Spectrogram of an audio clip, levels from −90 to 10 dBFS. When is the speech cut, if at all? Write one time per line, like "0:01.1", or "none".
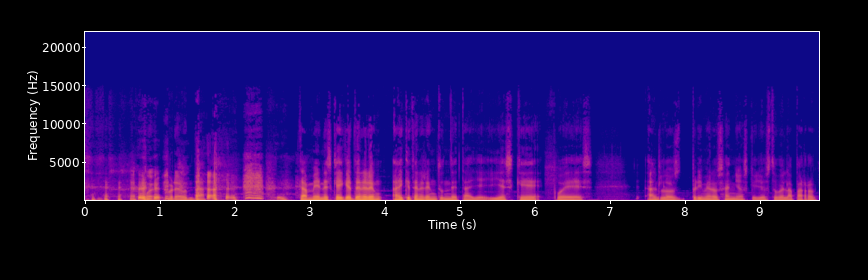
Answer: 0:01.1
0:02.8
0:04.7
0:06.1
0:07.6
0:08.1

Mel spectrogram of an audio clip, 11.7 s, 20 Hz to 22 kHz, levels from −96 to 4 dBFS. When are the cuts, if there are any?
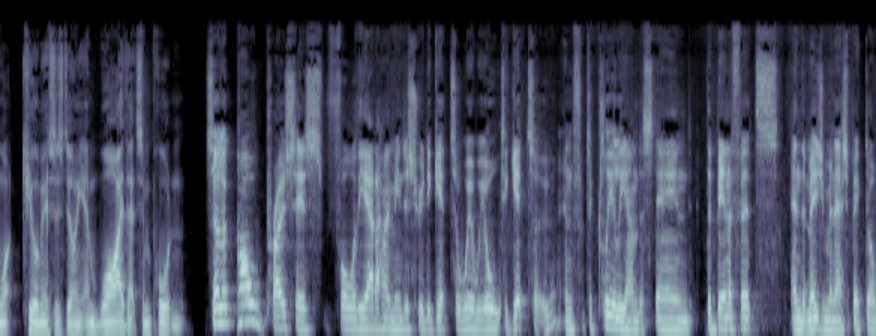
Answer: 0:03.2
0:06.7
0:07.8
0:09.3

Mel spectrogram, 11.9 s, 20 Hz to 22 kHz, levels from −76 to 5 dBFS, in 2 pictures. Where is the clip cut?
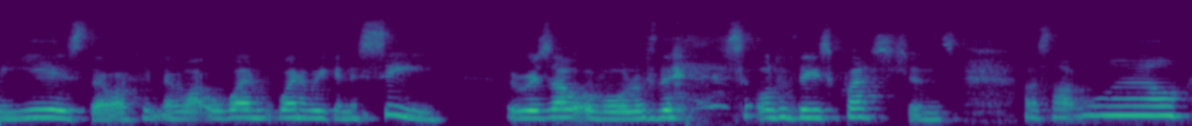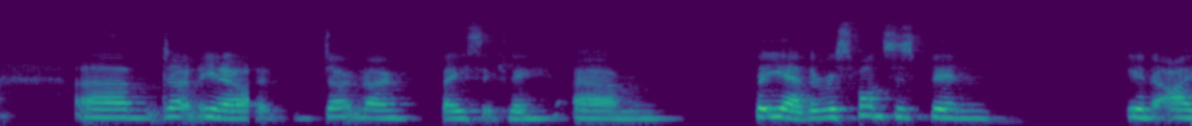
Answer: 0:06.8
0:07.2

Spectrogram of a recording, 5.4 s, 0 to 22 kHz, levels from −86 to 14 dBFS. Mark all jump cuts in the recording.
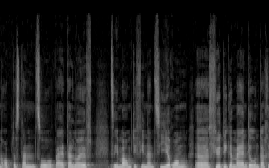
0:02.2
0:03.8

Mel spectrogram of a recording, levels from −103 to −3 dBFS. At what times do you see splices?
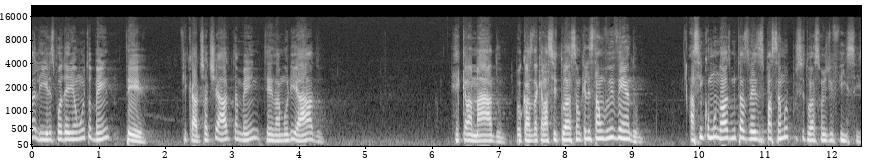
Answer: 0:07.2

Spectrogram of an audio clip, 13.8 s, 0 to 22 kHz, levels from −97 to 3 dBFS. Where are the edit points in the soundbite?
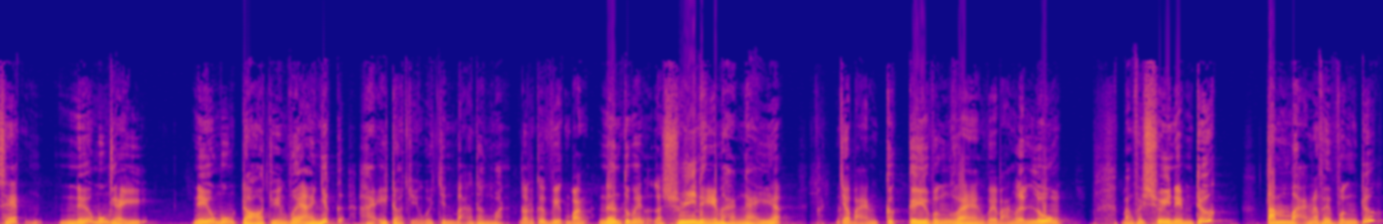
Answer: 0:01.1
0:03.5
0:05.1
0:05.9
0:06.4
0:08.4

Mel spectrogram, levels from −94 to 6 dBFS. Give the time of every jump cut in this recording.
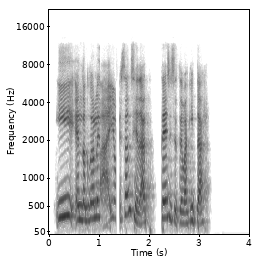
0:01.0
0:01.3
0:02.4

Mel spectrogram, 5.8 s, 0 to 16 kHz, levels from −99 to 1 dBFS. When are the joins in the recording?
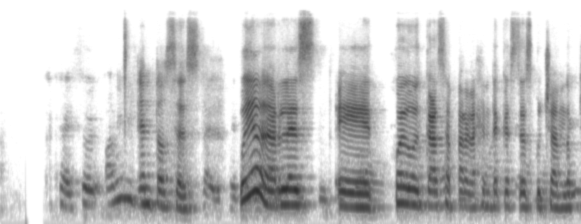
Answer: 0:03.9

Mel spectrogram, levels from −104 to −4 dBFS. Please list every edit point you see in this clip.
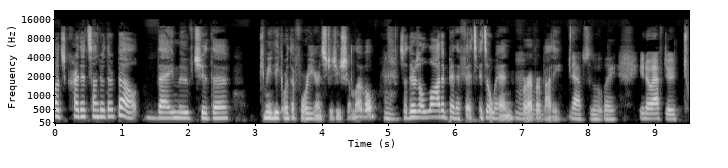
0:01.5
0:03.4
0:06.6

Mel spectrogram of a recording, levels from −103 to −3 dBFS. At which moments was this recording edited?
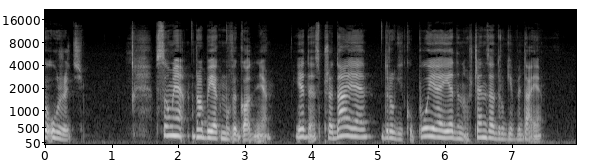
0:02.3

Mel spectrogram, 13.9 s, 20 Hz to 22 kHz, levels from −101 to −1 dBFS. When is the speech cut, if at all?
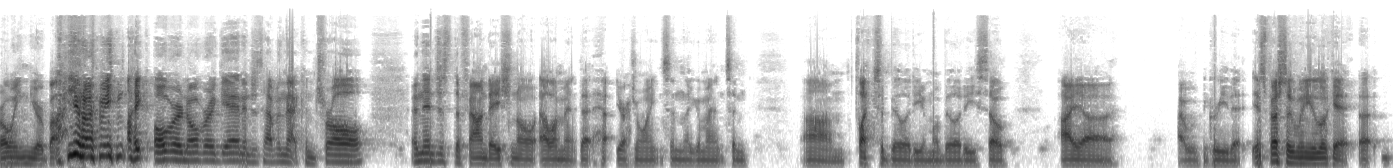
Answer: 0:05.8
0:06.3
0:12.0

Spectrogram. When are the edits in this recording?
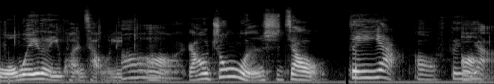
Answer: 0:01.2

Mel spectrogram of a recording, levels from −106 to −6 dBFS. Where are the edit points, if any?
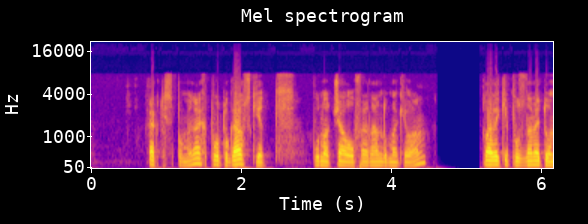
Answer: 0:01.0
0:03.5

